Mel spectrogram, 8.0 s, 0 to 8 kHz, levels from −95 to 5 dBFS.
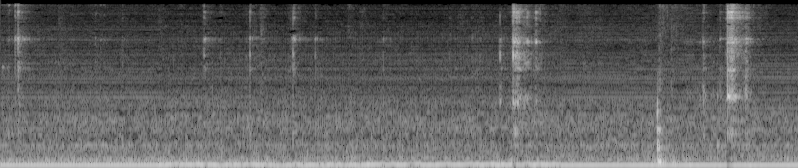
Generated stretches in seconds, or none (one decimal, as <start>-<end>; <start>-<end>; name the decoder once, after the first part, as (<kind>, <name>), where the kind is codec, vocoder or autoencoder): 1.6-5.6 (vocoder, Vocos)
